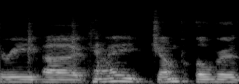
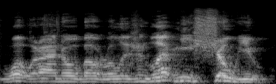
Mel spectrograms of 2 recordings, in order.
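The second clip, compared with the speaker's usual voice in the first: loud, raised shout, yelling; 2 semitones higher, 5 dB louder than usual. Player's character shouts after someone who runs away, shouting. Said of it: "I'm just basically shouting".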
